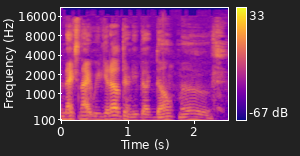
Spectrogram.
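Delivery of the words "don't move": glum, mopey, droopy drone. Retelling a close friend's wrestling advice: imitating Scott Hall talking like Eeyore. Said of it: "he just talked like Eeyore".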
